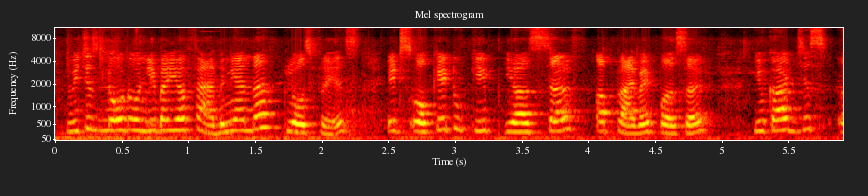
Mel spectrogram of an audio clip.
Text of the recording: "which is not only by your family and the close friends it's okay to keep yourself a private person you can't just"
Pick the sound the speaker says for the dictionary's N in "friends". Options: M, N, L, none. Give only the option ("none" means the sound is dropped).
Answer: none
